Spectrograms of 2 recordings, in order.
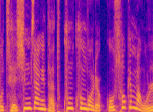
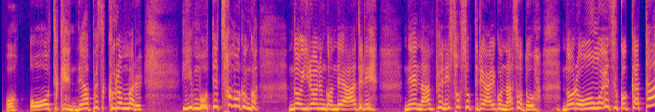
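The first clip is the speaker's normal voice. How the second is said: sputtering, higher and outraged; stammering fury; 5 semitones higher than usual. Acted. Mother-in-law stammering in rage at the insult, furious. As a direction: choke on the words in outrage.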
